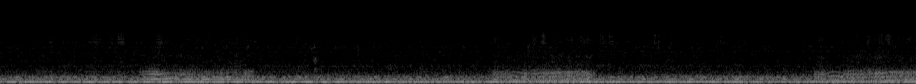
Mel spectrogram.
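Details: Domestic cat snoring in a house, loud enough to be mistaken for a person snoring in the other room; rasping, rhythmic snores about every three and a half seconds over a steady low electrical hum.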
